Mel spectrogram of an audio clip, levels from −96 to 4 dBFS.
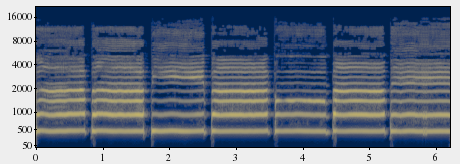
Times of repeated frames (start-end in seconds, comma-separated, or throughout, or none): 5.79-5.86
